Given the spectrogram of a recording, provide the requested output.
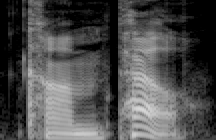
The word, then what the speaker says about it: compel: Oh, two syllables, and the second one has the stress, compel.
